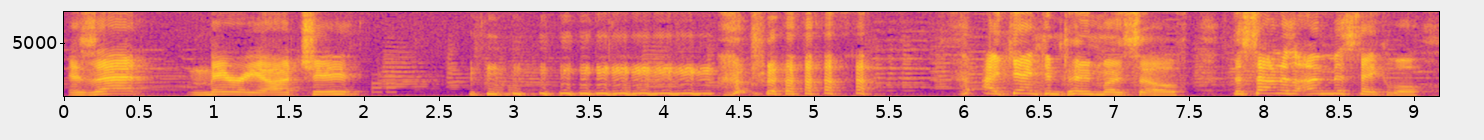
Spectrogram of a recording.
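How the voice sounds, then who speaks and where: A man with a high-pitched voice hosts a visual novel playthrough over faint music. He reads the narration aloud and breaks off for chatty, amused asides in a bright tone. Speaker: let's play host.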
